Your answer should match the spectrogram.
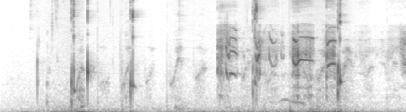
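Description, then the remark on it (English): A voice imitates eerie cave ambience: breathy whispered hisses, sharp clicks and a few squeaky, chirping whistles in an irregular string of bursts, with no ordinary talking. “Cave noises.”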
